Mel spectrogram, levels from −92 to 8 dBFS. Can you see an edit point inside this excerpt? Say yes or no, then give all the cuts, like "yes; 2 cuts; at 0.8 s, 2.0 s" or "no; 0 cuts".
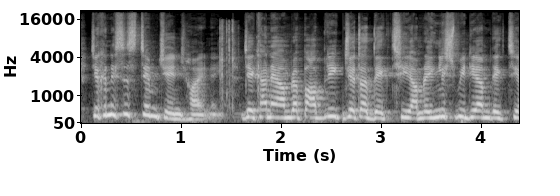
yes; 2 cuts; at 1.5 s, 2.6 s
